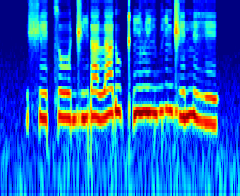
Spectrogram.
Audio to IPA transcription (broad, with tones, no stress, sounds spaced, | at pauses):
ʃ e˨ t͡s oː˨ d͡ʒ i˨ ɾ a˨ l a˦ ɾ u˨ kʼ ĩ˦ l ĩ˦ ɡ͡b ĩ˦ d͡ʒ e˨˦ n ɪ˨ ɣ e˨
